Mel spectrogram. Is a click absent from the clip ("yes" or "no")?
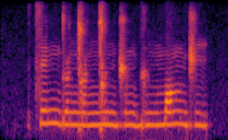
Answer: no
